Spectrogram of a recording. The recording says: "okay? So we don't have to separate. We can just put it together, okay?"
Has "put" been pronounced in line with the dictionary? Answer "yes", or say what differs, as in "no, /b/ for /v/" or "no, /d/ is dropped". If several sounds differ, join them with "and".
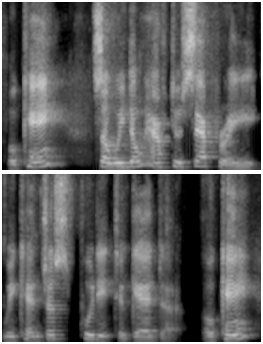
yes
